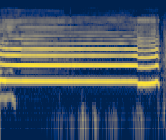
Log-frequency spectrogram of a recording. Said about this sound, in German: Yes! Mit Tröten. Mit Tröten. Sie sind wieder aufgetaucht. Ja, wie Toll. schön. Ich liebe Tröten.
